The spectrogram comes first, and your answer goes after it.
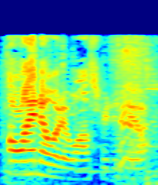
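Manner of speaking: ordinary talk, nothing marked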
